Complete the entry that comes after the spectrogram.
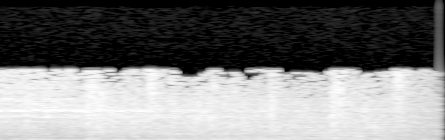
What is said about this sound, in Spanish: John da marcha atrás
